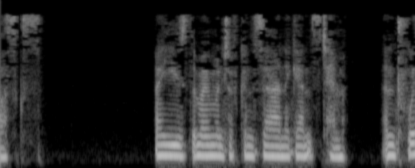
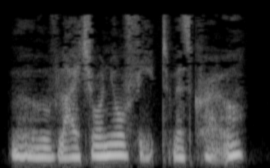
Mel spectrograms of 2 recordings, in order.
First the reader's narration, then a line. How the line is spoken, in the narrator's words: he says softly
